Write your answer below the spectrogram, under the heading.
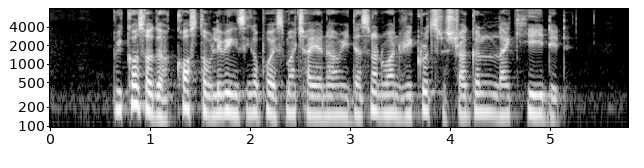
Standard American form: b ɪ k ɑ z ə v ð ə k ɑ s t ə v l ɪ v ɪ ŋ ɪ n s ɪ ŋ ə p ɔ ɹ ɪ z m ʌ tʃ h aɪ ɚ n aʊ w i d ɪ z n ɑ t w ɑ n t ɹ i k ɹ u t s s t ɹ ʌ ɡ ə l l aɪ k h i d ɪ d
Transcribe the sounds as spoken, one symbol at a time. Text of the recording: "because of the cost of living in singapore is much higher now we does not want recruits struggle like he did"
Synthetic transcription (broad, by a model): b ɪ k ɑ s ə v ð ə k ɑ s t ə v l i v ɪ ŋ s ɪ ŋ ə p ɔ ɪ s m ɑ tʃ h aɪ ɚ n aʊ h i d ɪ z n ɑ t w ɑ n t ɹ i k ɹ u t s s t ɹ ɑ ɡ ə l l aɪ k h i d ɪ d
